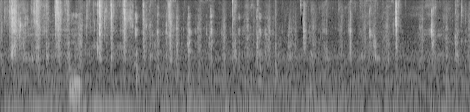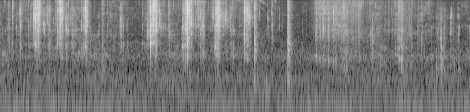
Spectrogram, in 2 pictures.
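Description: Close-miked chewing and crunching of crisp raw lettuce, in quick crackling bites that come thickest about ten seconds in and again a little later.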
